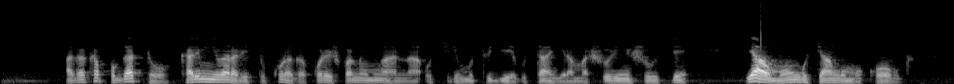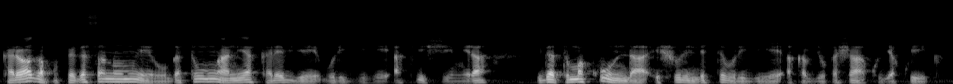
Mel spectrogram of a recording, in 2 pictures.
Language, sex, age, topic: Kinyarwanda, male, 36-49, education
